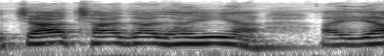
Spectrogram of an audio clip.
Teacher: चा वर्ग यानी चा छा जा झइया या और ये सा, इसका उच्चारण होता है तालु से।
